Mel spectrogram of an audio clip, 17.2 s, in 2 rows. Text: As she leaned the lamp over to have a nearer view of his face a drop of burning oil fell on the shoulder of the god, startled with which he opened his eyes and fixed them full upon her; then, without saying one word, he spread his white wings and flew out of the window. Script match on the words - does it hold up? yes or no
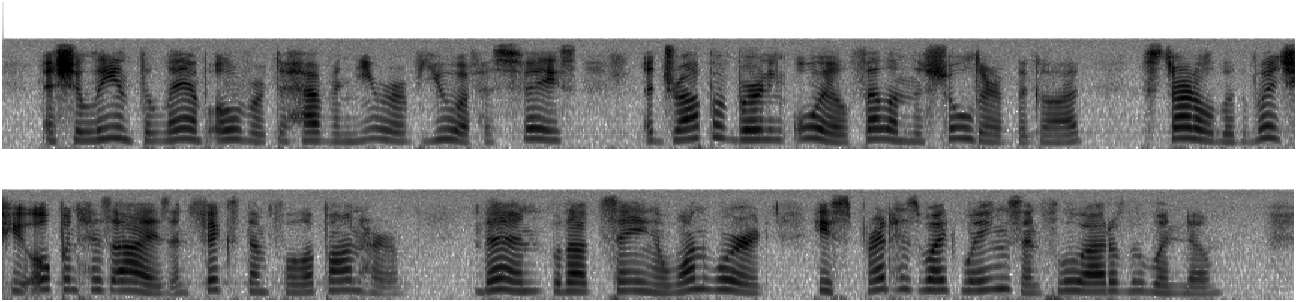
yes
